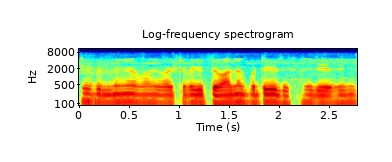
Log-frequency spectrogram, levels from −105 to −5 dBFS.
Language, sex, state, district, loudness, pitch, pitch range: Hindi, male, Madhya Pradesh, Umaria, -18 LUFS, 110 Hz, 105-110 Hz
